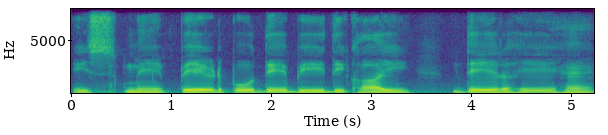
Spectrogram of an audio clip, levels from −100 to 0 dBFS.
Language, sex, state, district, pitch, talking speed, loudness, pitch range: Hindi, male, Haryana, Charkhi Dadri, 120 Hz, 90 wpm, -16 LUFS, 115-130 Hz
